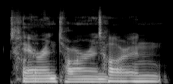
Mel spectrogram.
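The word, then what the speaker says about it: Taron: Terran, which was, and I think that Terran was, is that pronounced right? Taran, yeah. Which is I go with Taran very usually.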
